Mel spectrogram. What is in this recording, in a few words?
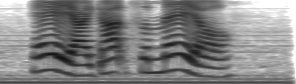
Chipmunks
